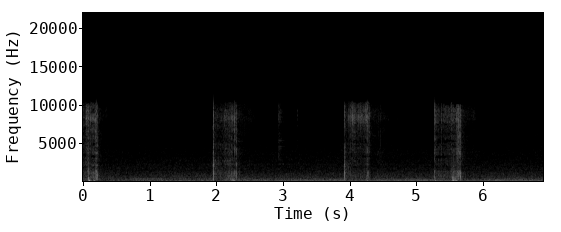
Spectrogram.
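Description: A 1.0 mm stick-welding rod tapped against a 0.3 mm steel sheet, striking short arcs for tack welds. Four brief crackling bursts, each a pair of sharp clicks, come about every one and a half to two seconds over a low steady hum.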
